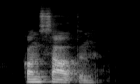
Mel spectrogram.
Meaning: consulting
- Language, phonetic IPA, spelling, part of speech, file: Ukrainian, [kɔnˈsaɫtenɦ], консалтинг, noun, LL-Q8798 (ukr)-консалтинг.wav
